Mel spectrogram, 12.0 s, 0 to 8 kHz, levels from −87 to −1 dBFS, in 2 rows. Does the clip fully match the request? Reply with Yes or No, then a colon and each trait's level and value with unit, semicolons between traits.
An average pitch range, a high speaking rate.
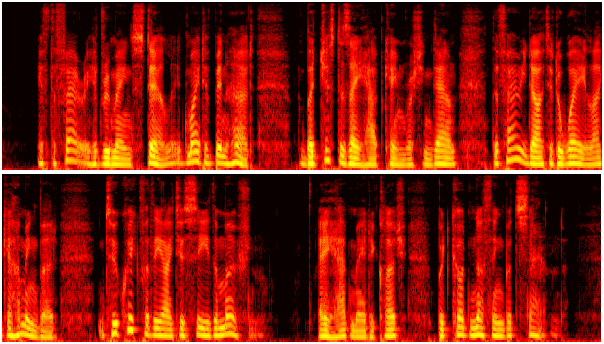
Yes: average, 3.4 semitones; fast, 220 wpm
